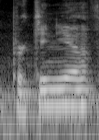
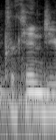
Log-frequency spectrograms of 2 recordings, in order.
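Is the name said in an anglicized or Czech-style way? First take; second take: Czech-style; anglicized. First: It is said with a Czech-style pronunciation. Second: It is said with an English-style pronunciation. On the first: This is how the original name sounds. "the original pronunciation is more like Purkinje" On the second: This is how most people say it. "most people say Purkinje"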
